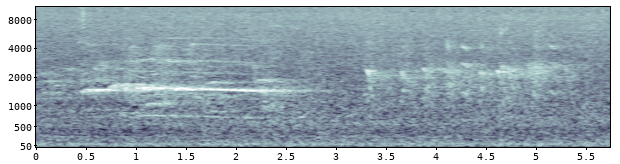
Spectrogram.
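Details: A Northwestern wolf (Canis lupus occidentalis), kept at Wildfreigehege Nöttler Berg in Saerbeck, gives one long even tone lasting about two seconds, then fainter rising, wavering voices follow over a constant low rumble.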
